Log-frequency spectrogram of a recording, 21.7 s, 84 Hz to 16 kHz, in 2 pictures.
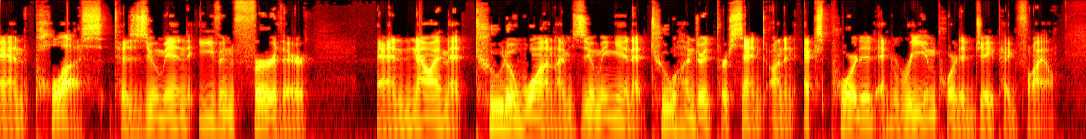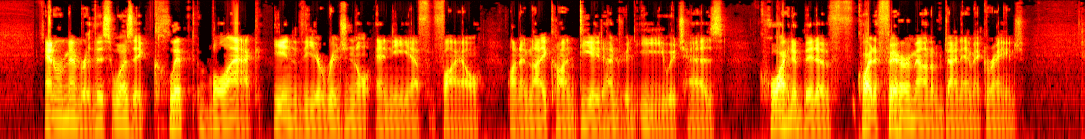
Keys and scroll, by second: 13.9 Left, 20.8 Left.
